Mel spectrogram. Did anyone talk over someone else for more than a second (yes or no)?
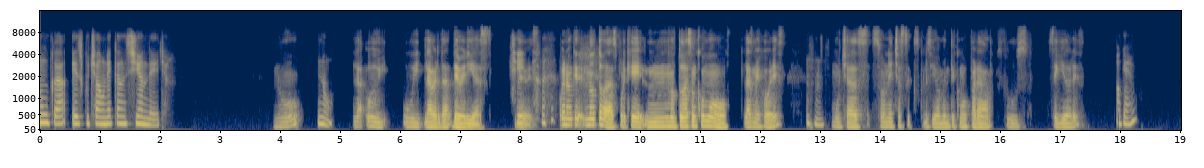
no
